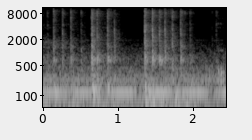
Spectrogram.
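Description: Fingers type on the keyboard of an HP Victus laptop, producing a quick, close run of soft key clicks with a short pause midway, then more clicks. No one talks.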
